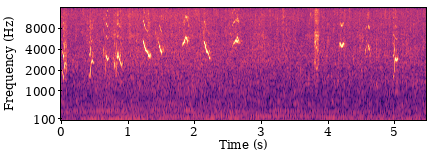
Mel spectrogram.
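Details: Brown-throated sunbird singing 'trotol' style: scattered thin, high chirps and short slurred notes at uneven intervals, over a faint low background rumble.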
